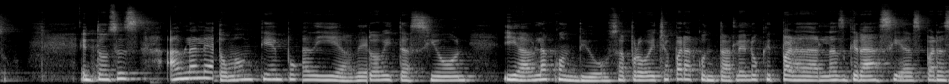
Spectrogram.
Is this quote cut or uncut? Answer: cut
